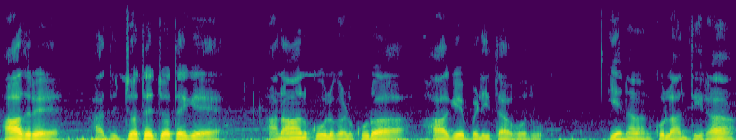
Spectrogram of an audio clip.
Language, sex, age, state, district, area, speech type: Kannada, male, 60+, Karnataka, Bangalore Urban, urban, spontaneous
